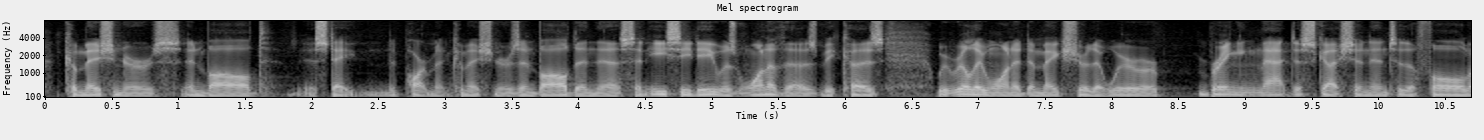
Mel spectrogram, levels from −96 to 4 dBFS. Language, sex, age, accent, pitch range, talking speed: English, male, 40-59, American, 80-90 Hz, 170 wpm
